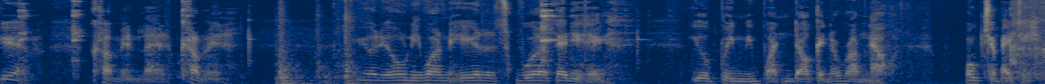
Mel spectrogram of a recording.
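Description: A man speaks in a put-on character voice at a fairly low pitch. He moves at a fairly slow pace, with long, frequent pauses. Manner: weak, feverish, pleading.

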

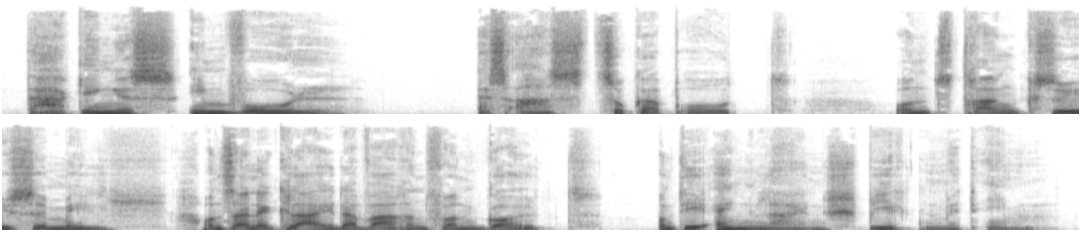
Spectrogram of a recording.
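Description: A man speaks at a very slow pace in a calm tone, fairly low in pitch yet with very wide pitch swings. The sound is dry and close with no echo, over a quiet background. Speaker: audiobook narrator. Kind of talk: audiobook fairy-tale reading, bedtime story telling. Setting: studio. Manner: calm, slow, measured storytelling pace.

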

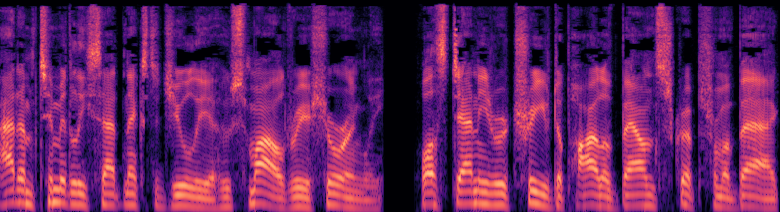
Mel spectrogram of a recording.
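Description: With ordinary pitch variation, an unforced reading voice plays against a quiet background.

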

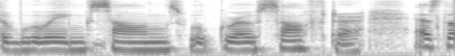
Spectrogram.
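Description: A woman with a very deep, low pitch and a dark, mellow tone, at a fairly slow pace against a quiet background. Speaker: audiobook narrator. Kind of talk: dramatic audiobook narration of historical romance fiction. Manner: unhurried, atmospheric storytelling that lingers on sensory detail.

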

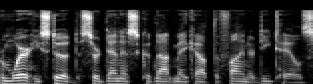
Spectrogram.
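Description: Against a quiet background, a man with an ordinary speaking voice talks at a fairly low pitch and a fairly quick pace, with fairly even intonation. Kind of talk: audiobook narration, reading aloud. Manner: measured, formal, even-paced literary narration.

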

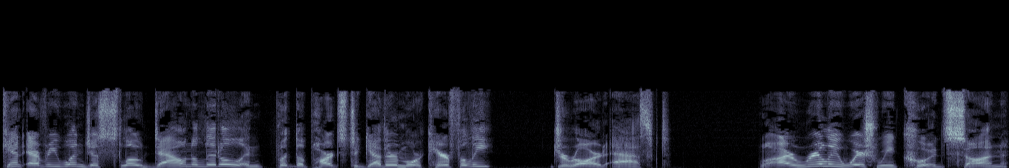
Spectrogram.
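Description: Pitched high, a man speaks at a fairly slow pace with very wide pitch swings, recorded with a dry, close sound and no echo. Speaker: audiobook narrator. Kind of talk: audiobook narration of a children's story. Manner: measured, storytelling pace with light character voices for dialogue.

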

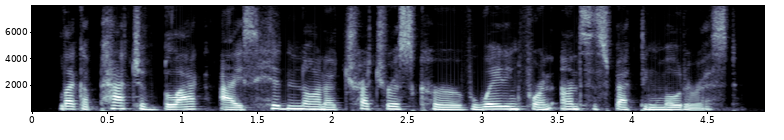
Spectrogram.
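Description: Captured with a dry, close sound with no echo and a quiet background, an ordinary speaking voice moves at a fairly quick pace with ordinary pitch variation. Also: woman. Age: 30s. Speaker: author narrating own book. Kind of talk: audiobook narration.

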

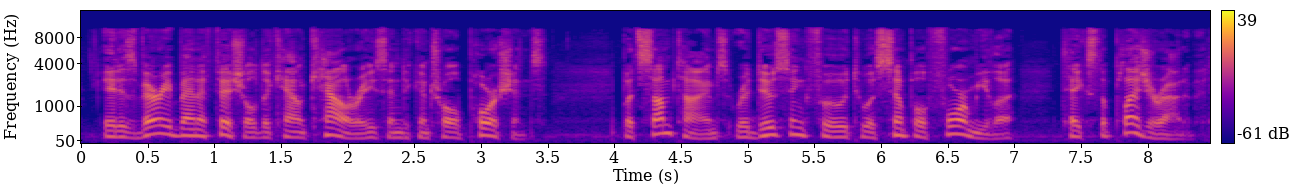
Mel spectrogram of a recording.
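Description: A man with a medium pitch, a warm tone and a somewhat breathy quality speaks at a moderate pace with very wide pitch swings, the sound dry and close with no echo. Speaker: audiobook narrator. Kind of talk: nonfiction audiobook reading. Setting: studio. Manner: clear, even, instructional; warm, conversational, persuasive.

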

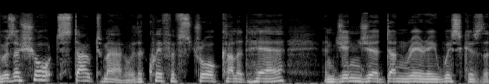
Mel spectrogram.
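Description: With ordinary pitch variation, the clip features reading aloud in a natural voice.

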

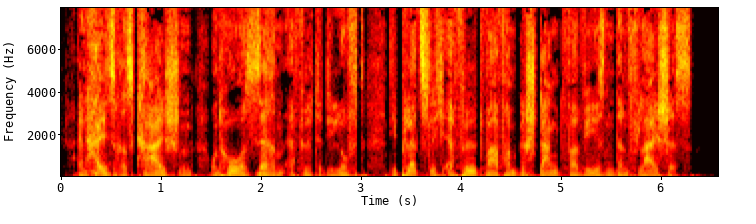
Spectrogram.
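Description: A man's fairly low voice with a dramatic tone, lively intonation and a moderate pace. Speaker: audiobook narrator. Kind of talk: dramatic audiobook narration of epic fantasy. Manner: suspenseful, vivid, building tension in action scenes; measured, storytelling pace with dramatic emphasis.

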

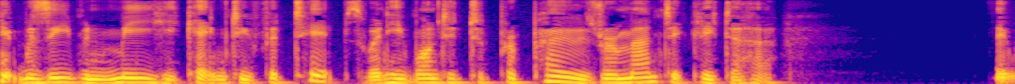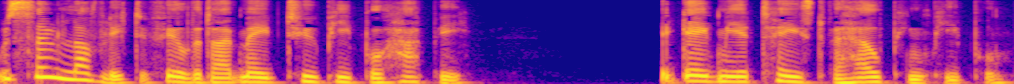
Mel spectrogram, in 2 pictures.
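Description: A woman talks at a fairly quick pace, her pitch very deep and low, with ordinary pitch variation. Her tone is dark, mellow and warm against a quiet background. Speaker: audiobook narrator. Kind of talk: audiobook narration of a memoir, first person. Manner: warm, conversational, reflective.

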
